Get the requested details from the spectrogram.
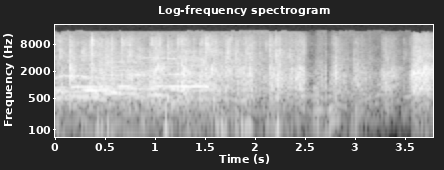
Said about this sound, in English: Give a warm welcome for Danielle.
